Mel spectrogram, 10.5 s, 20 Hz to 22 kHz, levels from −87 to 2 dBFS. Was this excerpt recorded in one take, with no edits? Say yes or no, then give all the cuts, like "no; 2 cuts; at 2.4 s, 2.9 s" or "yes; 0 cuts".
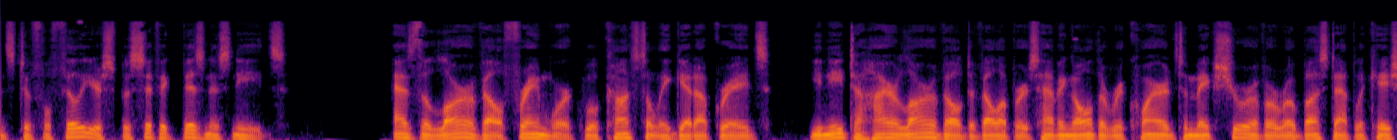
no; 1 cut; at 8.8 s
